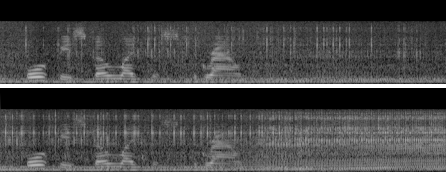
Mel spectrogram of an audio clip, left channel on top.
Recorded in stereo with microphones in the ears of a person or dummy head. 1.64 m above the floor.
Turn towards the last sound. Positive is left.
turn(degrees=0)  # may be behind; listen again after turning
